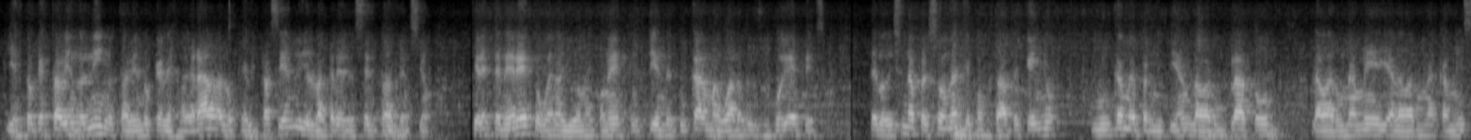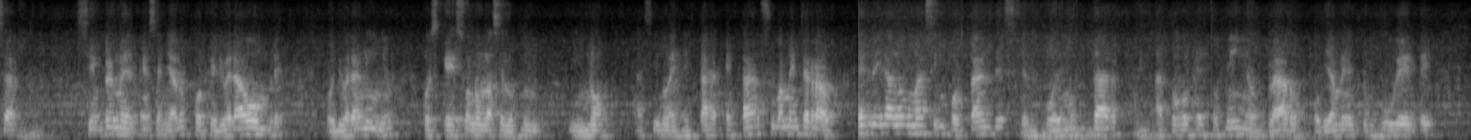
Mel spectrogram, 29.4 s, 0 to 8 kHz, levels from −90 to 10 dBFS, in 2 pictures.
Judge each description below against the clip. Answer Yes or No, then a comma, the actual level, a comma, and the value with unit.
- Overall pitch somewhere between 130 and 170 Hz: No, low, 120 Hz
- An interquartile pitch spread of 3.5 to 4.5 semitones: No, narrow, 2.5 semitones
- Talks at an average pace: No, fast, 210 wpm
